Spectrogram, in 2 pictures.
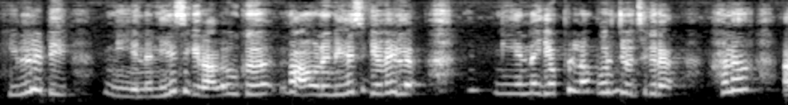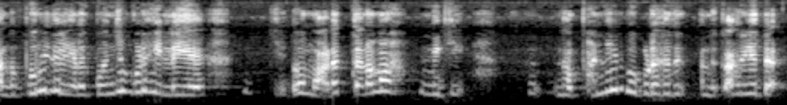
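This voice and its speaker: Someone playing a brisk, bright-voiced remorseful uncle. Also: mid-range voice, close to an everyday voice. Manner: tender, apologetic, teasing. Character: remorseful, loving young man, the uncle. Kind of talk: audio drama acting.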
